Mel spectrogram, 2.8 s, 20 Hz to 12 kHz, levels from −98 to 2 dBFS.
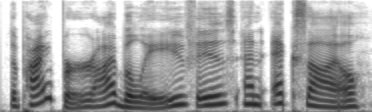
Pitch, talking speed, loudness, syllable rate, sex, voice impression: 220 Hz, 150 wpm, -18 LUFS, 4.7 syllables/s, female, feminine, very adult-like, slightly fluent, sincere, slightly calm, elegant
